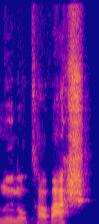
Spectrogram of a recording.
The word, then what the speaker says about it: Nuno Tavares: Cedric Suarez is at left back over Nuno Tavares. And do you know what? Or Nuno Tavares, as you meant to pronounce it.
